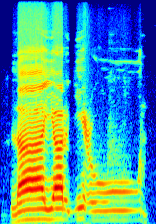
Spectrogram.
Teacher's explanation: لام کو ایک الف تک کھینچ کر پڑھیں گے کیونکہ یہاں الف مدہ ہو رہا ہے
